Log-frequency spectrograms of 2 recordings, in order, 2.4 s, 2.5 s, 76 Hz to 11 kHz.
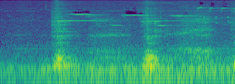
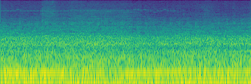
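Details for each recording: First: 2004 Acura TSX 2.4, rear wheel bearing checked with the rotor removed and the hub spun by hand: a gritty low rumble swells with each push, about once a second. The other side is smooth; this rough rear wheel bearing needs replacement. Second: 2004 Acura TSX 2.4 after rear wheel bearing replacement, road test at about 45 mph, rear window down: steady low road rumble, no grinding formerly heard around 30-40 mph; rear bearings now quiet.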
